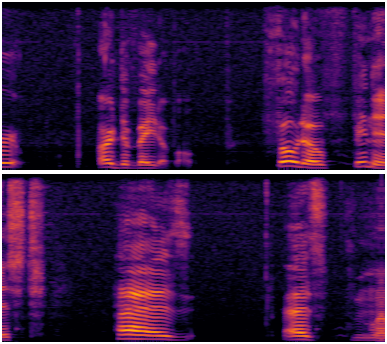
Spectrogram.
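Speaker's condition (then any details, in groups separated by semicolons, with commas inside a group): Cerebral palsy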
